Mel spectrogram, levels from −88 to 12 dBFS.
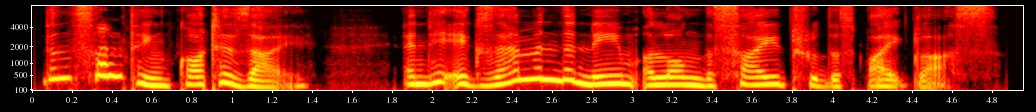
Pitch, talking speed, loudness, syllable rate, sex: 245 Hz, 195 wpm, -15 LUFS, 5.3 syllables/s, female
